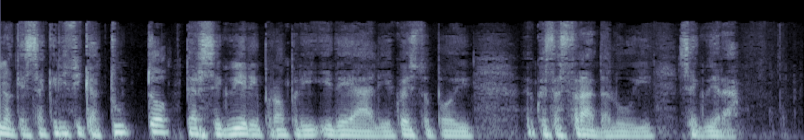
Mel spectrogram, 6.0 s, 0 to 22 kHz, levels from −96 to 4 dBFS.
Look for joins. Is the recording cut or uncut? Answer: cut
